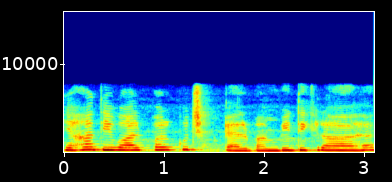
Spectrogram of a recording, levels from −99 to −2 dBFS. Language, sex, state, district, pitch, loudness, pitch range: Hindi, female, Bihar, Katihar, 275 Hz, -13 LUFS, 250-305 Hz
